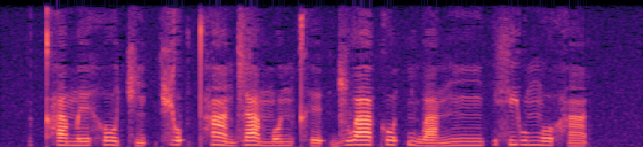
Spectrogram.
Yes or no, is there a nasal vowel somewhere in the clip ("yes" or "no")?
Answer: yes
